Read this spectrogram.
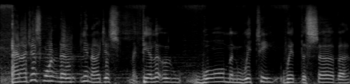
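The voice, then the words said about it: Speaks with a noticeable accent. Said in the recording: “because of my accent, she didn't hear me”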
